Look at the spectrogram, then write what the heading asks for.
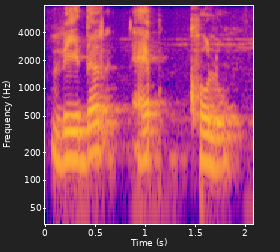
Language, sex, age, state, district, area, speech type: Maithili, male, 18-30, Bihar, Sitamarhi, urban, read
